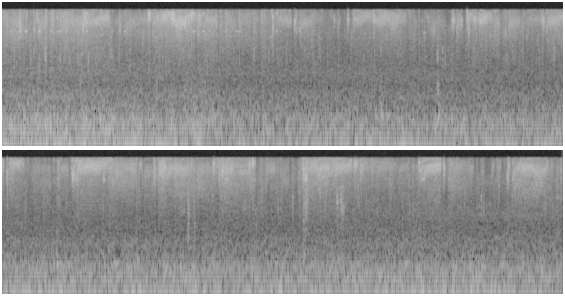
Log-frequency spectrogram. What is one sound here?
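A fire burns with a low, steady roar.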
